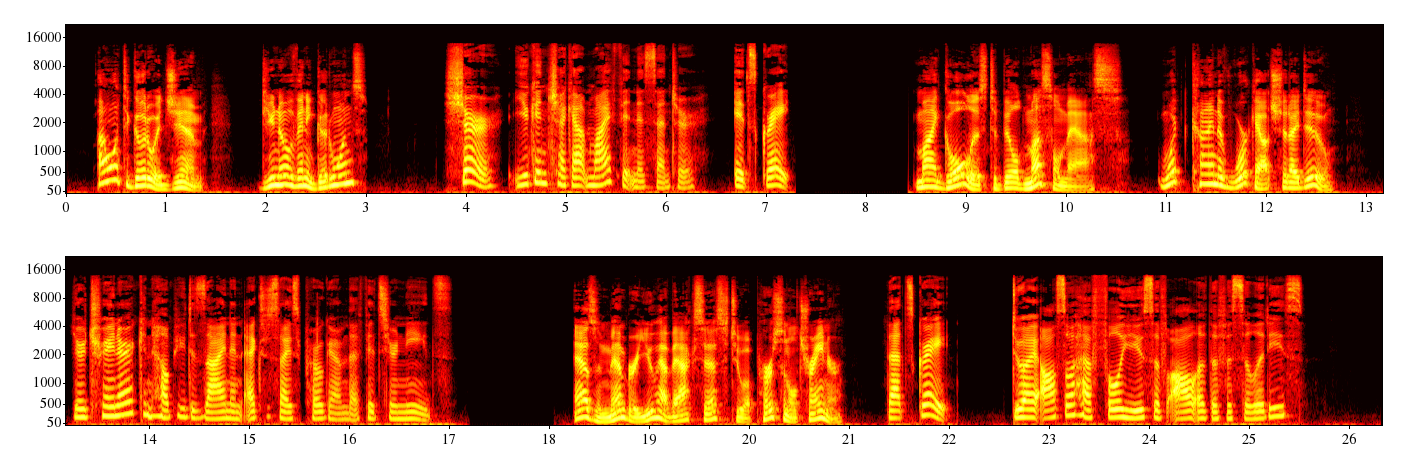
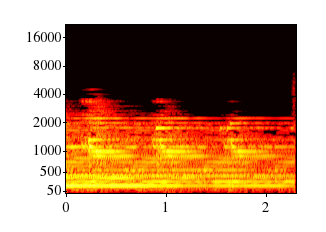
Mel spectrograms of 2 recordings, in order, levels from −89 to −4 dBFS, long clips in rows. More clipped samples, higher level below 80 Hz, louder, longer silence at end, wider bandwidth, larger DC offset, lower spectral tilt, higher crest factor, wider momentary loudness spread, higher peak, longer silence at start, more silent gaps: neither; about the same, -54 dBFS vs -56 dBFS; first, -20 LUFS vs -23 LUFS; first, 0.8 s vs 0 s; first, 14 kHz vs 3.8 kHz; neither; second, -4.5 dB/octave vs -6.5 dB/octave; first, 20 dB vs 14 dB; first, 10 LU vs 7 LU; first, -2 dBFS vs -8 dBFS; first, 0.3 s vs 0 s; first, 7.30-7.49 s, 8.34-8.43 s vs none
